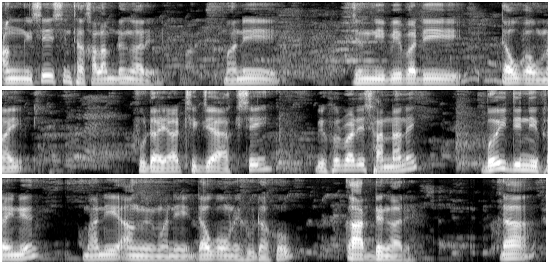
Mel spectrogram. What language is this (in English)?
Bodo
